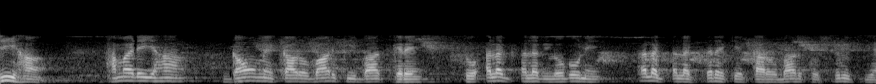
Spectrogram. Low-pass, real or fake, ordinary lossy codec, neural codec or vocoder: 7.2 kHz; real; AAC, 16 kbps; none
